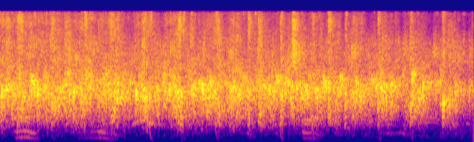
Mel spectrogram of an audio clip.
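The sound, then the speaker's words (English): A crowd claps steadily and loudly throughout in tribute to Kobe, dense overlapping applause with a few faint voices murmuring underneath. “So we should clap for Kobe.”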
